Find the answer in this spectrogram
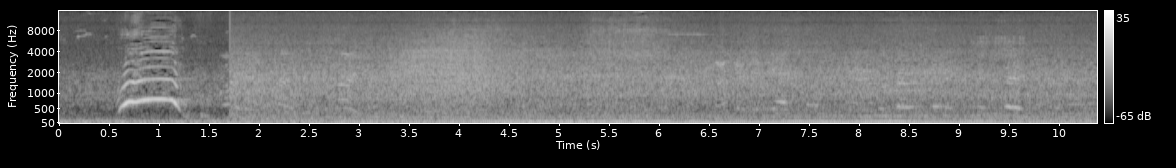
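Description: A short, loud call that rises and falls in pitch, then a steady low engine rumble from a narrowboat's diesel that builds up after a second or two and holds, with faint small chirps above it.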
